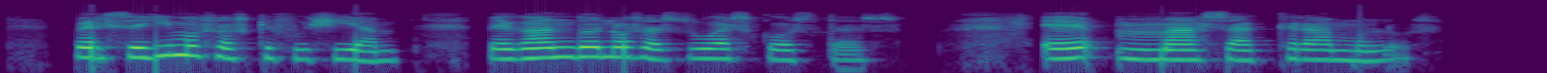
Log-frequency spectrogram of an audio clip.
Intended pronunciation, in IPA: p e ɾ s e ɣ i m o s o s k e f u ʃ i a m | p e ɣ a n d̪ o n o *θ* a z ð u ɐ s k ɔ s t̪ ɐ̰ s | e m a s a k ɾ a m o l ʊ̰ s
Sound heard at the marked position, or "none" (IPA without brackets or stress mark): s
